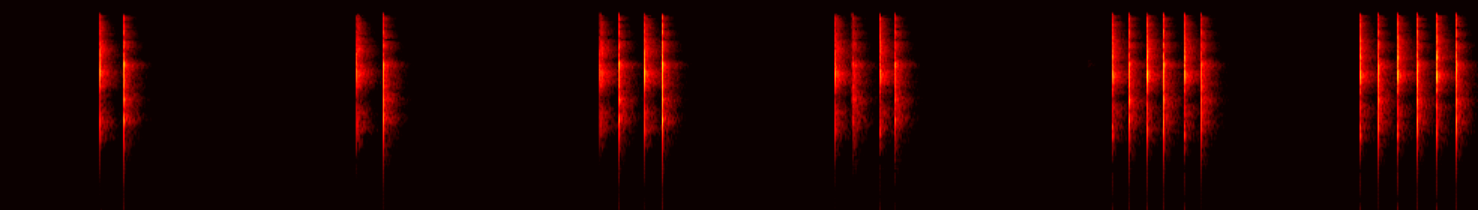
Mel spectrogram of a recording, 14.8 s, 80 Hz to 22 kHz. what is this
Recoding of a small hand held metal and plastic clicker for training dogs.
Recorded in stereo with an Edirol R44 recorder and a Rode NT4 microphone.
